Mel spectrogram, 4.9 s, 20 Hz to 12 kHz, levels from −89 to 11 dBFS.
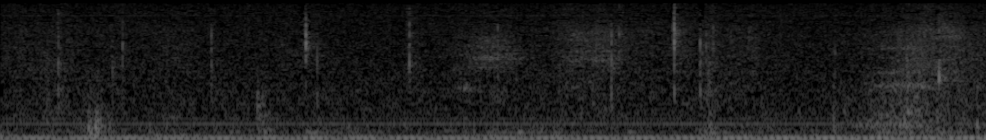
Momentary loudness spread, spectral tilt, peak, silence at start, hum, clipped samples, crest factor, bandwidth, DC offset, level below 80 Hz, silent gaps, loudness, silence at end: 5 LU; -3.5 dB/octave; -24 dBFS; 0 s; none; under 0.1%; 26 dB; 11.5 kHz; under 0.1%; -56 dBFS; none; -52 LUFS; 0 s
